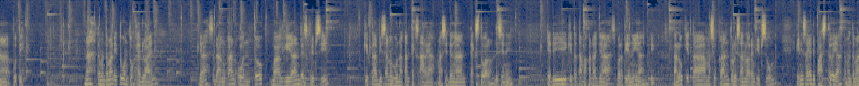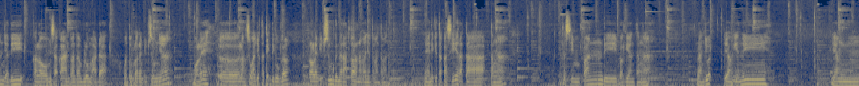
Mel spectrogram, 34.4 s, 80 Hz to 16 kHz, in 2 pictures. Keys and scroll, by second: 2.7 BackSpace, 6.3 c, 7.0 ctrl+g, 13.7 ctrl+v, 14.5 ctrl+a, 22.8 ctrl+shift+Up, 23.4 ctrl+x, 23.5 ctrl+a, 24.2 ctrl+v, 24.7 ctrl+a.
